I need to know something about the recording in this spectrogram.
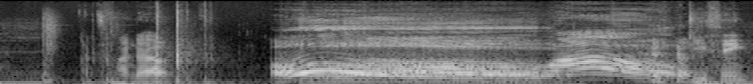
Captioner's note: cheering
